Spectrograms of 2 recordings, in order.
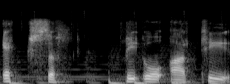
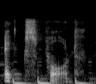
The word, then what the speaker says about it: export: sound Sugar Sugar e ex p o r t since it's a noun the acction must be in the first syllable export export sugar export here is a verb that accs to second syllable export export Center lifts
